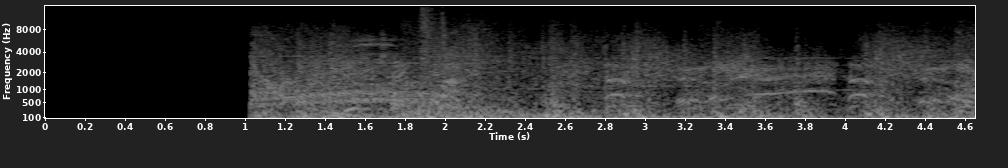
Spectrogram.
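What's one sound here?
Video game battle effects crash and whoosh steadily.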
